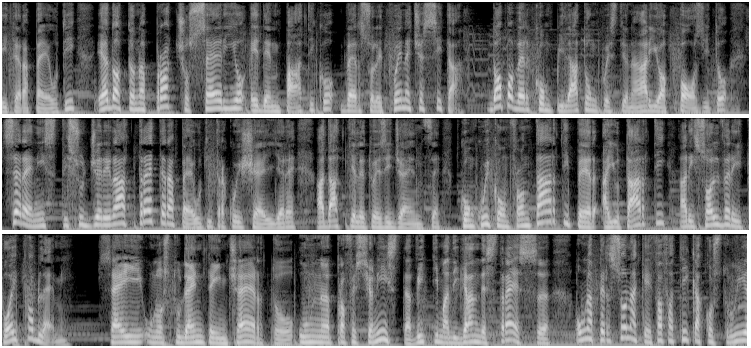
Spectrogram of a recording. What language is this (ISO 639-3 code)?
ita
